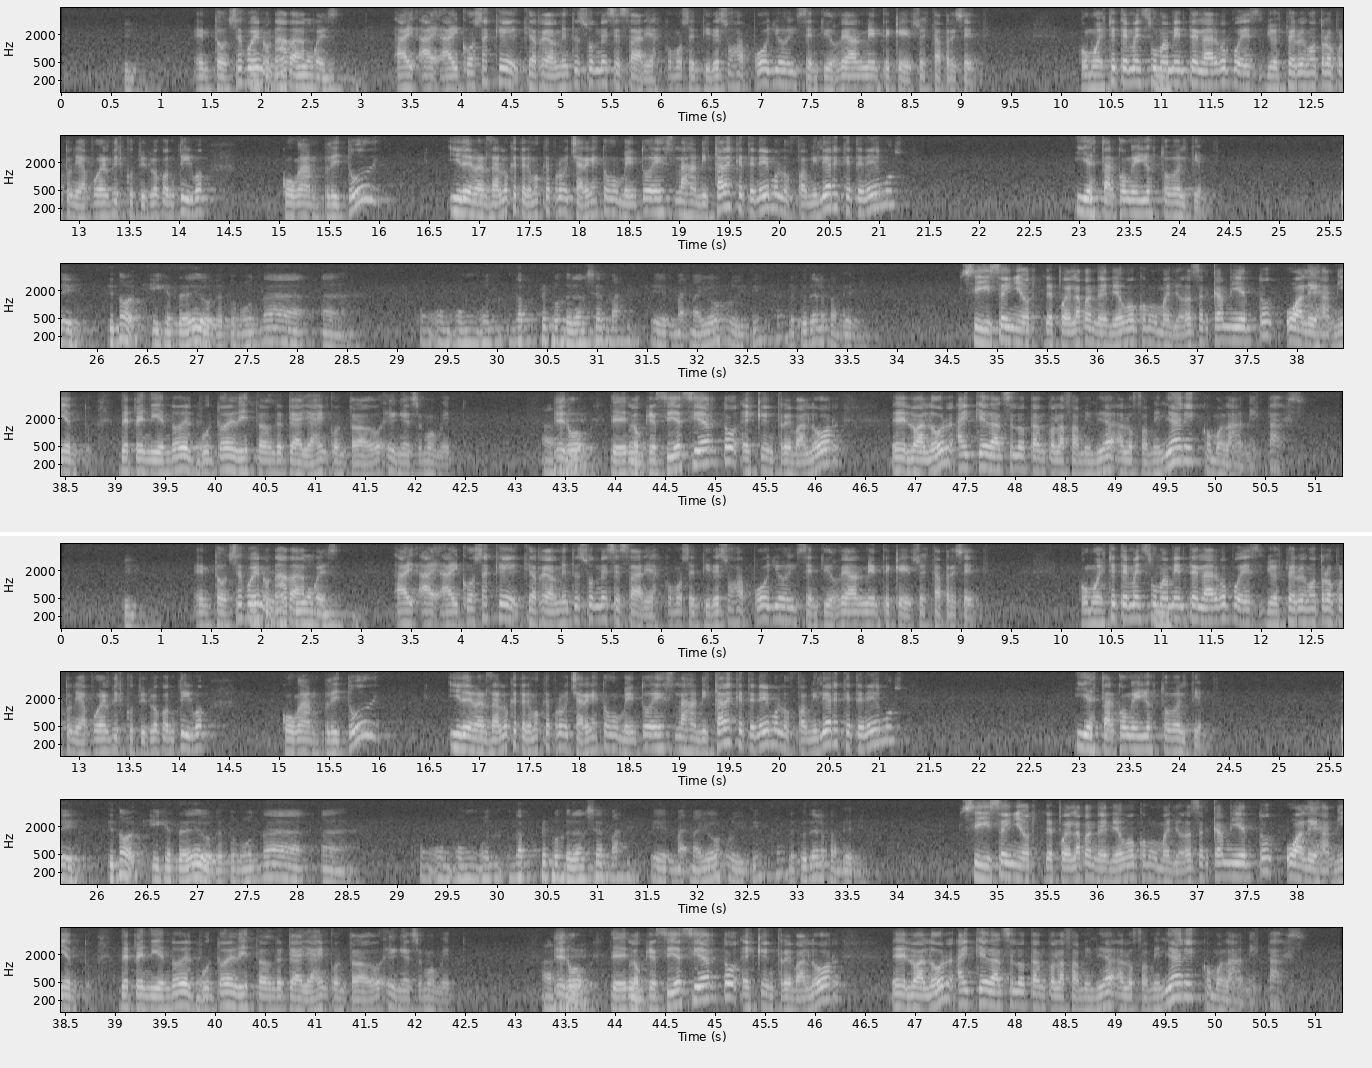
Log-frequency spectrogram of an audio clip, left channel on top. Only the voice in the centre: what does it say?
Entonces, bueno,
nada, pues hay, hay, hay cosas que, que realmente son necesarias, como sentir esos apoyos y sentir realmente que eso está presente. Como este tema es sumamente
largo, pues yo espero en otra oportunidad poder discutirlo contigo con amplitud y de verdad lo que tenemos que aprovechar en estos momentos es las amistades que tenemos, los familiares que tenemos y estar con ellos todo el tiempo.
Sí, señor, después de la pandemia hubo como mayor acercamiento o alejamiento, dependiendo del
punto de vista donde te hayas encontrado en ese momento.
Pero
de
lo que sí es cierto es que entre valor, el valor hay que dárselo tanto a la familia, a los familiares como a las amistades.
